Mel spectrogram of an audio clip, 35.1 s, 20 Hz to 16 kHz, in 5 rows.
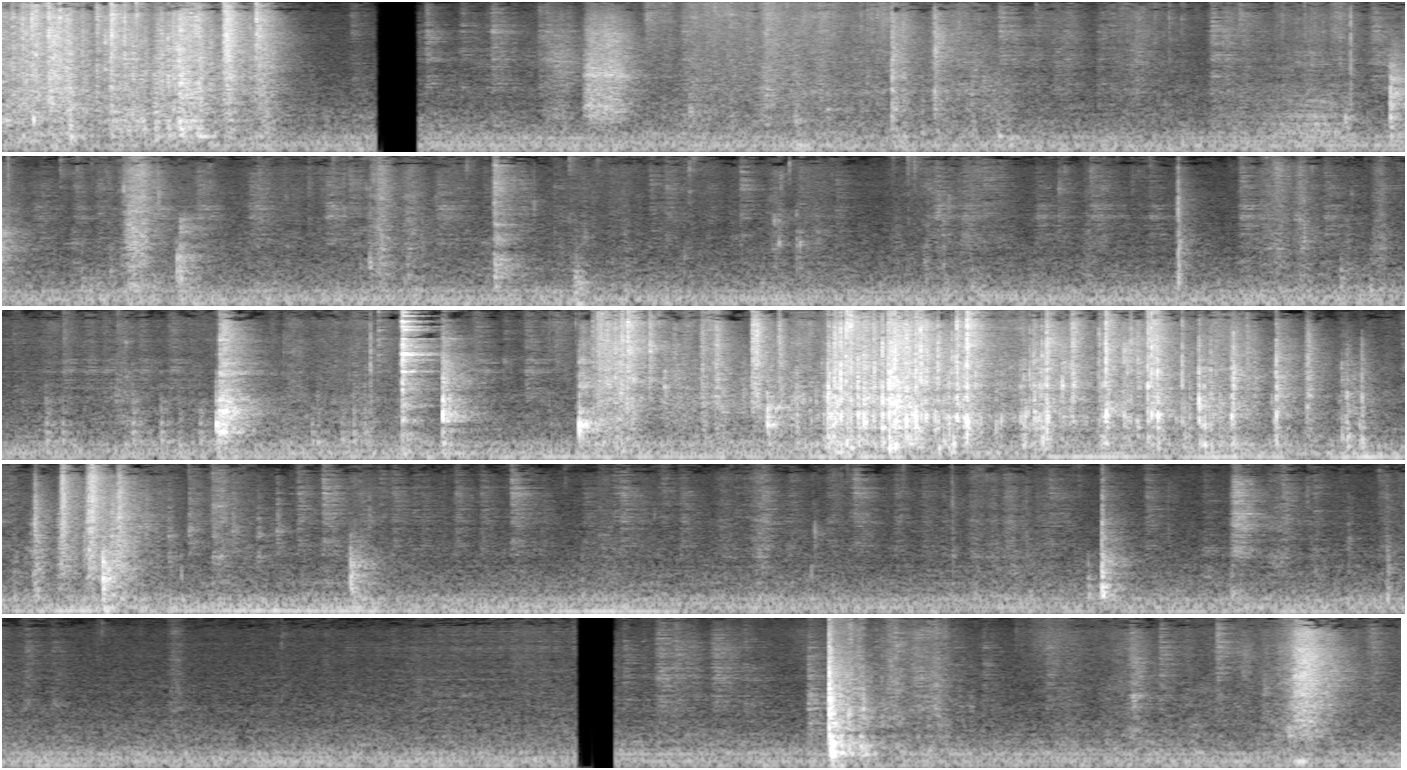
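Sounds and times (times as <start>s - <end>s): dishes and cutlery clattering: 11.6s - 19.9s.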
